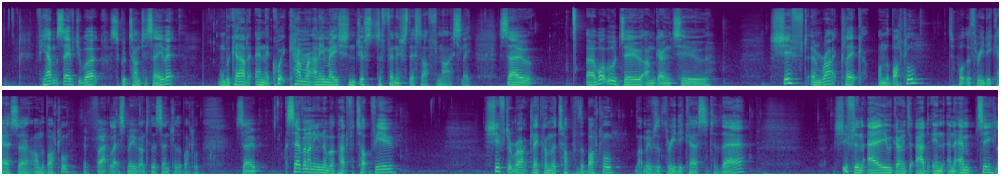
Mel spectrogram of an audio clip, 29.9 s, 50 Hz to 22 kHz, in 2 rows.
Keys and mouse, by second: 2.2-3.0 drag, 8.1 middle click, 8.3 click, 10.0 click, 13.2 shift+click, 13.9-14.5 drag, 14.5 middle click, 14.6-15.5 drag, 16.3 KP_7, 19.9 shift+drag, 22.6-24.4 shift+middle drag, 25.1 middle click, 27.3 shift+a.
